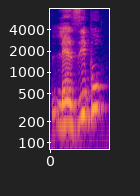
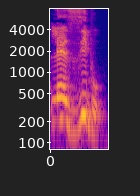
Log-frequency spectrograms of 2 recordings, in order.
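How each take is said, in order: First: A linking z sound joins the article to the noun. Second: A linking z sound joins the article to the noun.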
